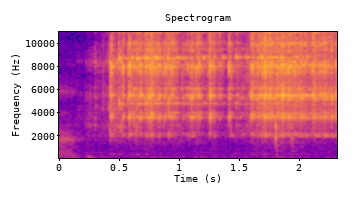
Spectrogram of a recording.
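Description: Gravel poured from a small cup into an empty glass mason jar: a dense rattle of pebbles striking the glass, starting about half a second in.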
